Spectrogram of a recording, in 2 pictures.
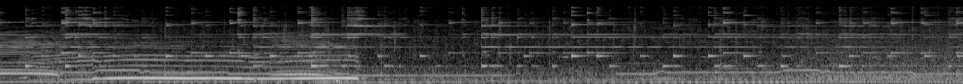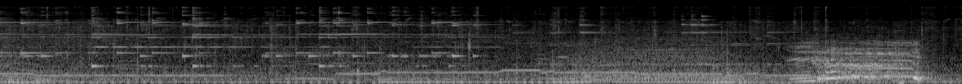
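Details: Cattle being herded with oxen to the livestock barn, a cow calling friends to the pen: a loud, wavering moo over the first three seconds and another rising moo near the end, with ringing cowbells and steady tonal background throughout.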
